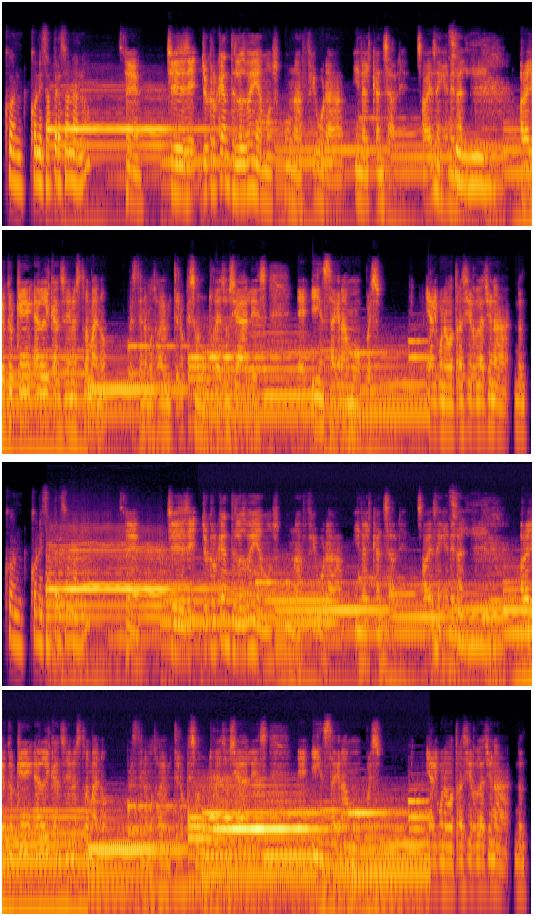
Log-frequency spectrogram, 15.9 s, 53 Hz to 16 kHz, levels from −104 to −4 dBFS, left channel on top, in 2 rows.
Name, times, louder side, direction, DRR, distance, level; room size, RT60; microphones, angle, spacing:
voice 1, 0.0-1.3 6.7-7.4, left 6 dB, 50° left, 0.4 m, -24 dB
sound 1, 0.6-14.4, right 7 dB, 85° right, 0.4 m, -21 dB
voice 2, 2.5-9.5 9.9-13.6 14.3-15.8, left 3 dB, 75° left, 1.1 m, -25 dB
3.3 x 2.2 x 2.4 m
head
